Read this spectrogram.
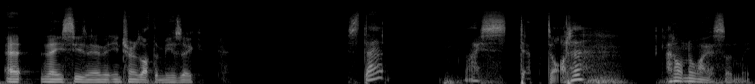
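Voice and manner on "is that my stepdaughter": put-on high, slow, softer British accent; accidental British. Stepdad spots the kidnapping, suddenly British. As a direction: slip into British, drawing out the question. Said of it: "that was British".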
